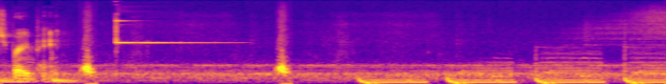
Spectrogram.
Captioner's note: air whooshing; bell dinging; upbeat music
